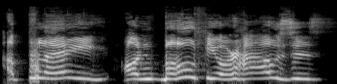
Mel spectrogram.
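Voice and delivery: high, slow, grand stage cry on "A plague on both your houses!"; Shakespearean declamation. Acted. Host quoting Shakespeare to viewers, slow grand stage declamation. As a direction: curse it like a dying tragic actor. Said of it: "Avoid bringing a plague on both your houses".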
